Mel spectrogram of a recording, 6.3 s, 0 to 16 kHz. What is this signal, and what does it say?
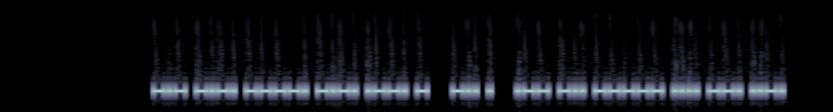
Morse code, heard as a keyed tone, about 42 wpm, 700 Hz. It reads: KC9CPT DE WD0HGF
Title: USA Callsign DE Callsign - 6 Characters - 45wpm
